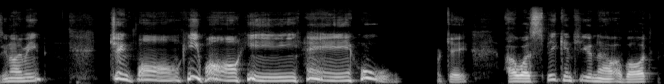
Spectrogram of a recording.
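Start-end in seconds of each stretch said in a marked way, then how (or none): 1.1-4.0 higher, hammed-up fake Chinese babble; mock Chinese gibberish. Comedian showing off fake Chinese to the crowd. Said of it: "I can't speak Chinese now".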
